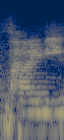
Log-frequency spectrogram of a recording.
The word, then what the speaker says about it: Jaime: The J in Jaime here is pronounced with an H sound, like it would be pronounced in Spanish. But Michael and the detective pronounce Jaime with the J sound.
